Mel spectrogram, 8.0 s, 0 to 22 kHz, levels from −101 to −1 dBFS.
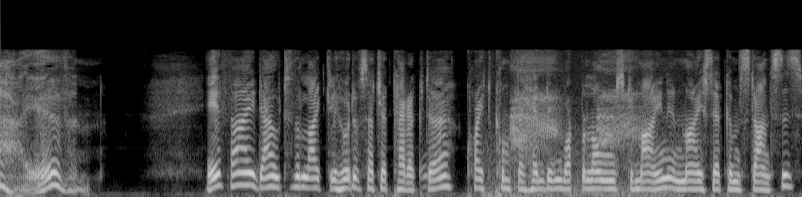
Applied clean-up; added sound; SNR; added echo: none; Crow; 11 dB; none.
